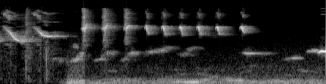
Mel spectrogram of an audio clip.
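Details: White-rumped shama, played to draw in other shamas: falling whistles, then a steady string of about ten evenly spaced high chips with softer lower notes, faint background hum.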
